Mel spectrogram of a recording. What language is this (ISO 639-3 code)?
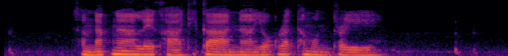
tha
